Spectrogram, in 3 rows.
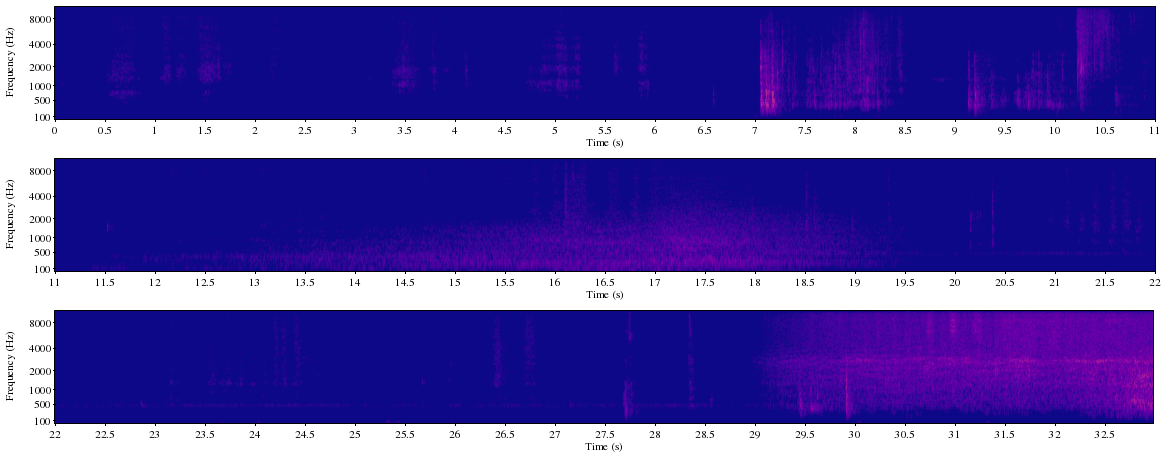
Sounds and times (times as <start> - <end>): Rub: 0.3 - 2.4, 3.2 - 6.1, 10.8 - 17.4, 18.4 - 19.4, 20.8 - 22.2, 23.0 - 25.1, 25.8 - 27.9, 29.5 - 32.9.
